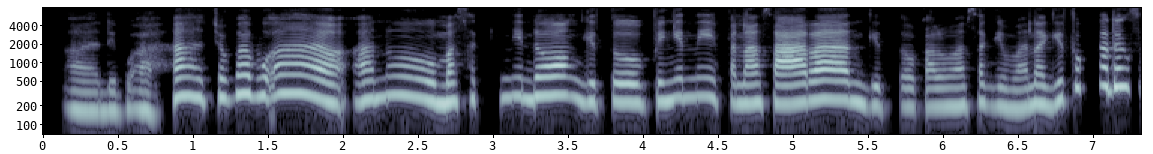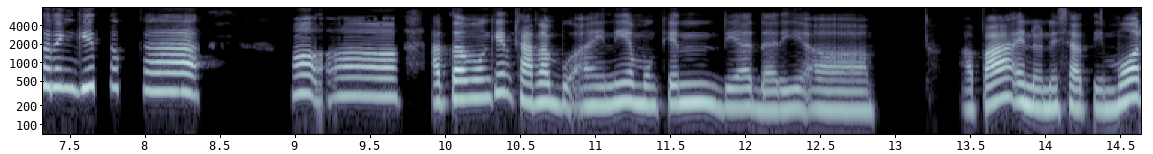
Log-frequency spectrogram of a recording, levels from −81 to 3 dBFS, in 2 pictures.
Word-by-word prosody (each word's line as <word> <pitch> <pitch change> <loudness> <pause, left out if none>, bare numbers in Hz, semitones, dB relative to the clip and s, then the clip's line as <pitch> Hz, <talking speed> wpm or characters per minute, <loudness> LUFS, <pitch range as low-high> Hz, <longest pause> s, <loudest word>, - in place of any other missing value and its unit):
Ah 170 -2 -6
di 170 - -6
bu 175 +2 -12
A, 165 -3 -6
"Ah 285 0 +2
coba 280 +4 0
bu 290 - -2
A, 300 -8 +2
anu 270 +1 -1
masak 235 +2 -2
ini 280 +1 -6
dong, 295 0 +2
gitu. 230 -1 -2
Pengen 255 +3 -3
nih, 285 -1 -5
penasaran 225 +3 +4
gitu, 195 -1 -9
kalau 195 0 -5
masak 205 +2 -6
gimana 195 +2 -4
gitu," 315 +12 -5
kadang 415 -1 +3
sering 405 -2 +3
gitu 405 +1 +1 0.2
Kak 345 -2 +5 0.6
heeh, 290 -2 +2 0.2
atau 230 +2 +4
mungkin 305 +5 +1
karena 235 -4 +3
bu 210 -3 -2
A 200 +2 -4
ini 215 +3 0
mungkin 220 +1 -1
dia 190 0 -2
dari, 175 0 -4
eee, 175 -1 -4 0.7
apa, 215 +10 +4
Indonesia 190 -2 0
timur 195 +9 +3
230 Hz, 160 wpm, -20 LUFS, 200-285 Hz, 0.7 s, Kak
